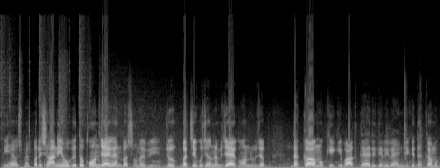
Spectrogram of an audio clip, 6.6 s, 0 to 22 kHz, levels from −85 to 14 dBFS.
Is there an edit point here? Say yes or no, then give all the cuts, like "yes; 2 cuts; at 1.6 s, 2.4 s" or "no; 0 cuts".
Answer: no; 0 cuts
